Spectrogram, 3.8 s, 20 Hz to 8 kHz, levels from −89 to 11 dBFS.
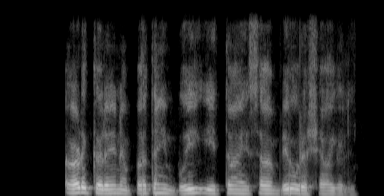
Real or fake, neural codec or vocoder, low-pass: fake; codec, 24 kHz, 6 kbps, HILCodec; 7.2 kHz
